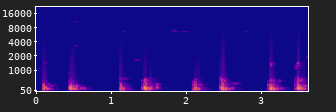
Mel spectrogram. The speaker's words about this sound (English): He cradles her head, bracing her neck as he lays his ear against her chest, thumb idly caressing her cheek. Breath bated, he finally finds her heartbeat in her lungs.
